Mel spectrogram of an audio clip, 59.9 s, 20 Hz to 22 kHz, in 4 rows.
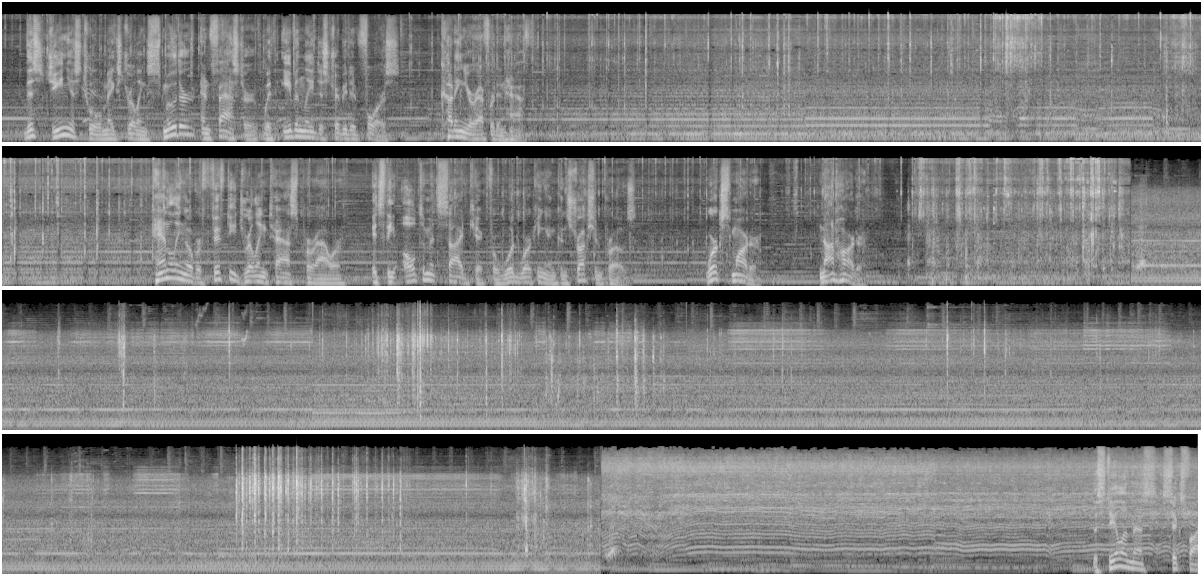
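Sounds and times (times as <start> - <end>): wood cracking and splintering: 0.0 - 29.7, 30.4 - 59.9
steady machine hum: 27.5 - 52.5.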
